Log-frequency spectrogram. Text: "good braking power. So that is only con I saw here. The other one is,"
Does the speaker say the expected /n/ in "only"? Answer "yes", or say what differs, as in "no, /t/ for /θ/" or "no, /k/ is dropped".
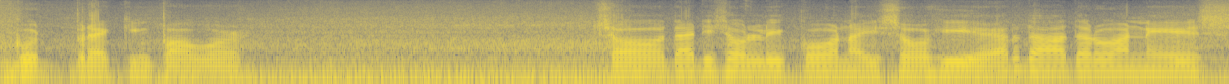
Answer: yes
